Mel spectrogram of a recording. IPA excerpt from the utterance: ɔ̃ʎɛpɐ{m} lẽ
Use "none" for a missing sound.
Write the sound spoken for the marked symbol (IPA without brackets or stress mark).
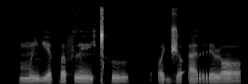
f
